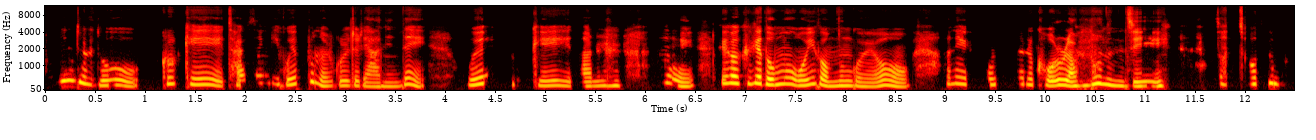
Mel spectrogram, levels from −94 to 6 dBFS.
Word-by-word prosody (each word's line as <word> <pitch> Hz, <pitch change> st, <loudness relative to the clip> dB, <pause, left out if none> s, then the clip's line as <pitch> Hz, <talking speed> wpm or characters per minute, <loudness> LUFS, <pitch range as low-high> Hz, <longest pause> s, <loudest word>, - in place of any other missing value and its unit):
본인들도 220 Hz, -, 0 dB, 0.2 s
그렇게 240 Hz, -6 st, 0 dB
잘생기고 265 Hz, -1 st, -5 dB
예쁜 325 Hz, +5 st, -2 dB
얼굴들이 190 Hz, -1 st, -2 dB
아닌데 165 Hz, +6 st, -2 dB, 0.4 s
왜 230 Hz, +5 st, +4 dB, 0.5 s
그렇게 195 Hz, -1 st, -2 dB
나를 185 Hz, +2 st, -2 dB, 0.6 s
네. 165 Hz, +1 st, 0 dB, 0.3 s
그러니까 290 Hz, 0 st, +6 dB
그게 280 Hz, 0 st, +4 dB
너무 240 Hz, -2 st, +5 dB
어이가 230 Hz, 0 st, +4 dB
없는 190 Hz, +1 st, +2 dB
거예요. 170 Hz, -1 st, 0 dB, 0.4 s
아니 260 Hz, -1 st, -2 dB, 0.2 s
본인들은 235 Hz, 0 st, -6 dB
거울 200 Hz, +1 st, +5 dB
안 180 Hz, -, +7 dB
보는지. 185 Hz, -8 st, +2 dB, 0.5 s
저 260 Hz, -, -7 dB
저도 270 Hz, +2 st, -2 dB
210 Hz, 280 characters per minute, -29 LUFS, 185-255 Hz, 0.6 s, 안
